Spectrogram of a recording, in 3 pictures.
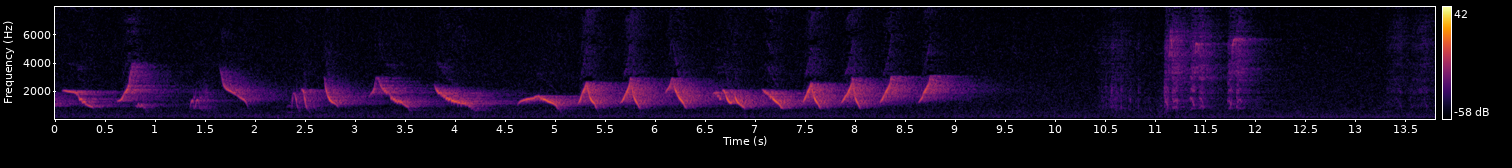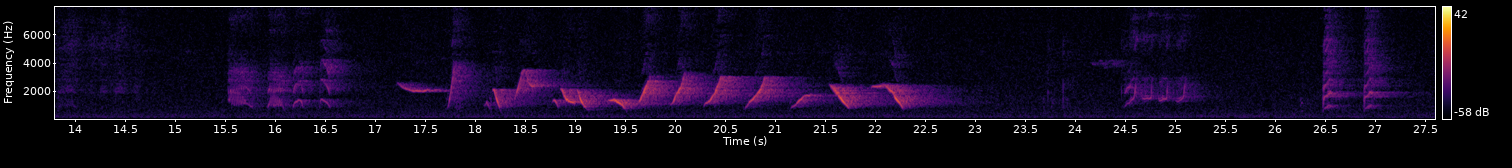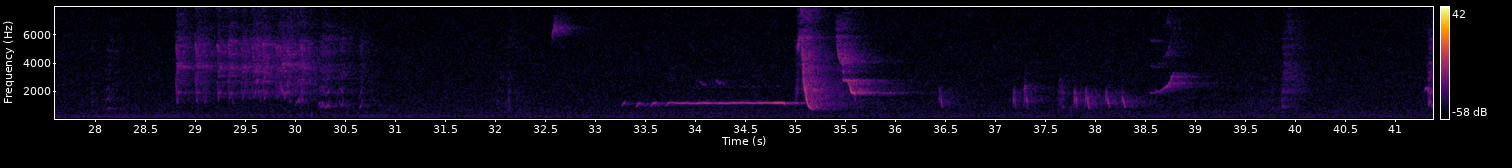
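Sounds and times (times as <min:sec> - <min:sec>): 
lyrebird: 0:00.0 - 0:09.2, 0:10.4 - 0:12.2, 0:13.3 - 0:14.7, 0:15.5 - 0:22.7, 0:24.3 - 0:25.3, 0:26.2 - 0:27.3, 0:28.0 - 0:30.9, 0:32.0 - 0:39.1, 0:39.7 - 0:40.2.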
